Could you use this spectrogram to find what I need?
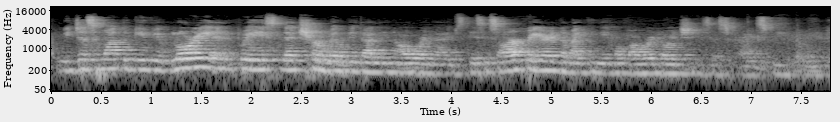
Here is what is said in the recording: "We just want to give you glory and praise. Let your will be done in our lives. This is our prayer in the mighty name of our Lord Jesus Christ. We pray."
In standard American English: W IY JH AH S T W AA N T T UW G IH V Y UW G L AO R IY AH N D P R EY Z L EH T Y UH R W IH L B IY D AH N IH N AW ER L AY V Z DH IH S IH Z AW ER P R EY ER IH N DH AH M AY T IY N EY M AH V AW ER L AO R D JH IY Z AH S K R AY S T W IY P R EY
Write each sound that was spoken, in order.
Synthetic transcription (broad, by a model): W IY JH AH S T W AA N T T UW G IH V Y UW G L AO R IY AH N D P R EY S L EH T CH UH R W IH L B IY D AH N IH N AW ER L AY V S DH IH S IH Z AW ER P R EY ER IH N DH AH M AY T IY N EY M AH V AW ER L AO R D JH IY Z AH S K R AY S T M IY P R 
